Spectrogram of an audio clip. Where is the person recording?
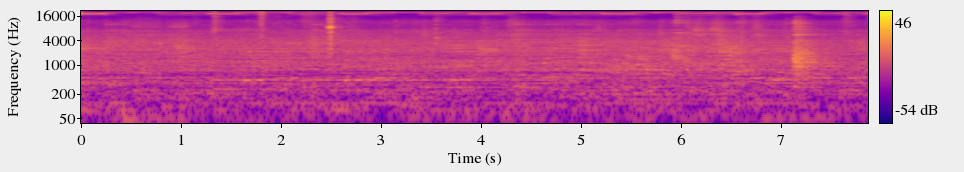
in a restaurant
